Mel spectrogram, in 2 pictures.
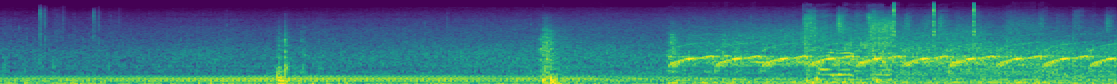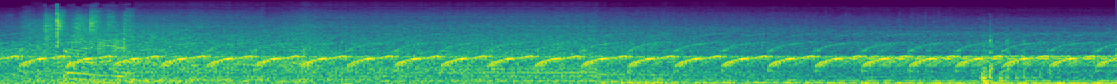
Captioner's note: sirens wailing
